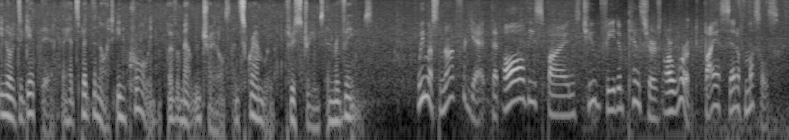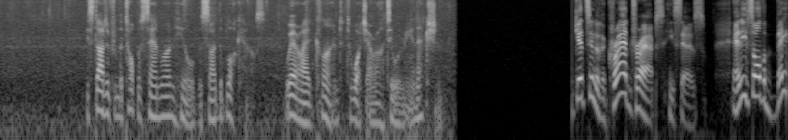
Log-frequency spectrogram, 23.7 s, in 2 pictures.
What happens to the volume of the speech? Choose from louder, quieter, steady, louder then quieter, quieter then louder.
steady.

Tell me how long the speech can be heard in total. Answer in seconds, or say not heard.
20 s.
